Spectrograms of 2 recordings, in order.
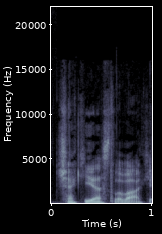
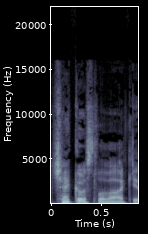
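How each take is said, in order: First: The name begins with the sounds 'Czechia'. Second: The name begins with the sounds 'Czecho'. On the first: It blends in the new name Czechia. "it's Czechoslovakia. So we're combining the new name" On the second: This is the old country name. "instead of Czechoslovakia"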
